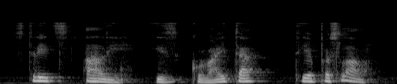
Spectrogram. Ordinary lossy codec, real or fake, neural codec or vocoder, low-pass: AAC, 64 kbps; real; none; 7.2 kHz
